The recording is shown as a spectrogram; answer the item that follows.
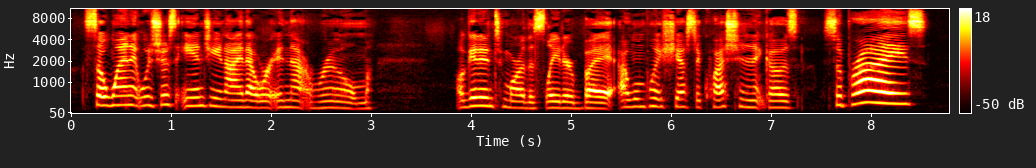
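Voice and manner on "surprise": man's voice pushed higher, very loud. Recounting what a voice said in a room, the speaker imitates a higher man's voice. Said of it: "still like a man's voice, but it was like higher".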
